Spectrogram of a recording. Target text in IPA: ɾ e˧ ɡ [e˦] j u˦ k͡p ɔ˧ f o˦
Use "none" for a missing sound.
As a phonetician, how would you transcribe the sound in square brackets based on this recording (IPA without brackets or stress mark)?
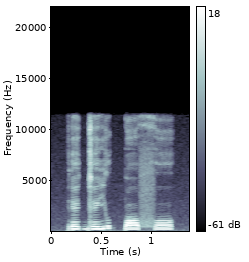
e˧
